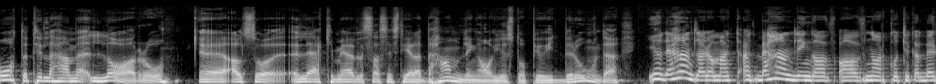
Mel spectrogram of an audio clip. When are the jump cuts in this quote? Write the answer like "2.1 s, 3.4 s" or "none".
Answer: 6.4 s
